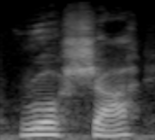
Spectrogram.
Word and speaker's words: Roxa: Natasha denona Roa or Rosa in Portuguese if you wanted to pronounce the X with the sh sound and I wanted to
